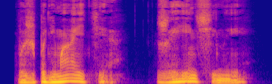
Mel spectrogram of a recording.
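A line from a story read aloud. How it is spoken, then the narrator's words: Conspiratorial tone. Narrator (Russian): добавил заговорщицким тоном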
